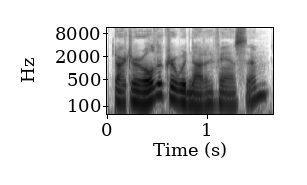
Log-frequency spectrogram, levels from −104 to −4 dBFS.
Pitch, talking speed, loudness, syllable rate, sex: 135 Hz, 215 wpm, -17 LUFS, 6.6 syllables/s, male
